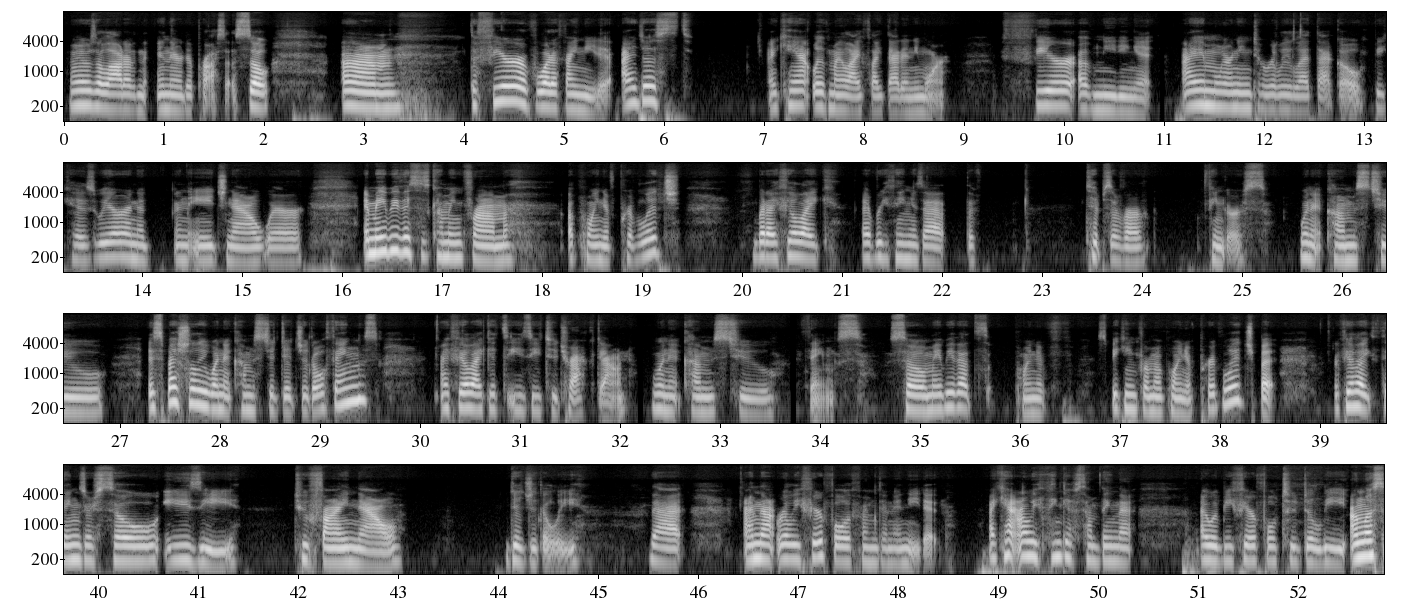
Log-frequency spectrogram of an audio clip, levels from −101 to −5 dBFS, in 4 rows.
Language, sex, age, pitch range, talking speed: English, female, 20-39, 170-205 Hz, 165 wpm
